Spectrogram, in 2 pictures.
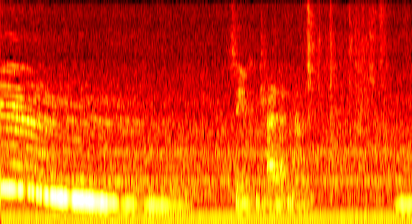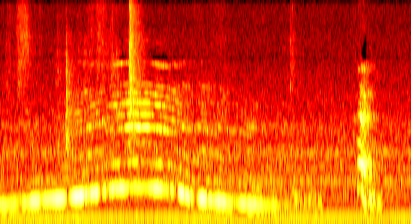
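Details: Patient with vocal hyperfunction in a resonant voice therapy session, humming and gliding from soft to loud with vibration kept forward in the lips and face; resonant voice therapy hum.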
